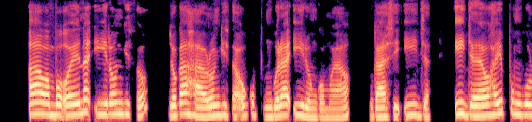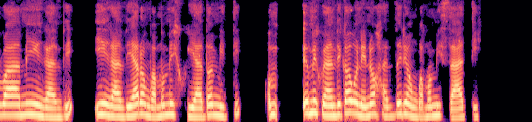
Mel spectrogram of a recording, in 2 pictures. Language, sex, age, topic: Oshiwambo, female, 18-24, agriculture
